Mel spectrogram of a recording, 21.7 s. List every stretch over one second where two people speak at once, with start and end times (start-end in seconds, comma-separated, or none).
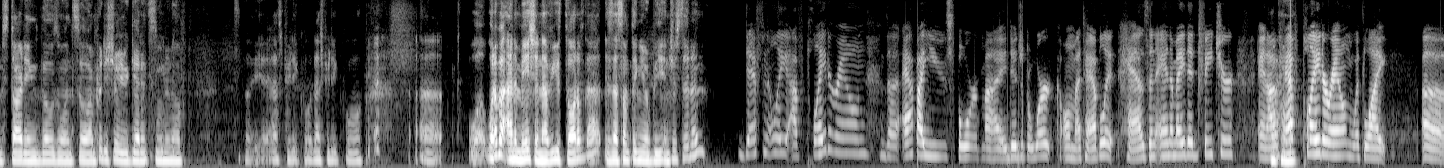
none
